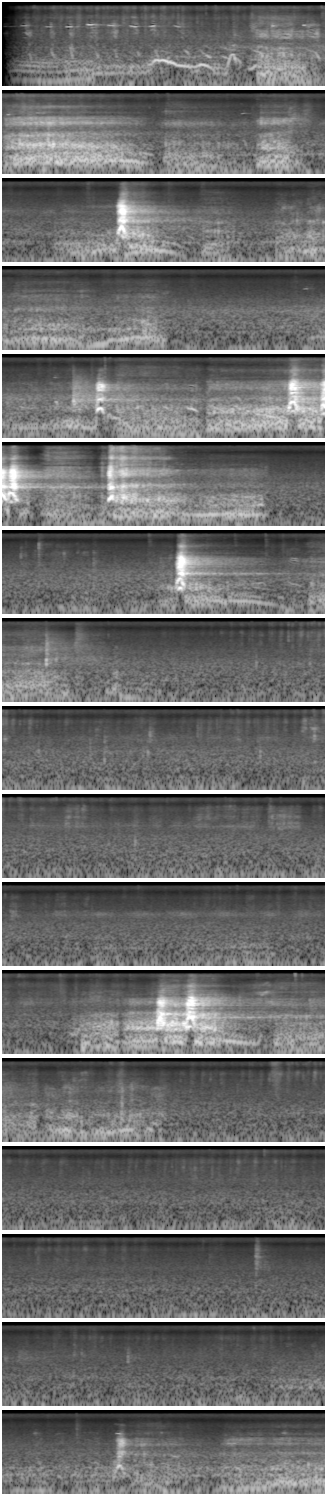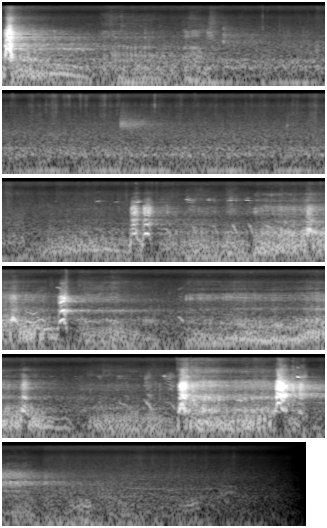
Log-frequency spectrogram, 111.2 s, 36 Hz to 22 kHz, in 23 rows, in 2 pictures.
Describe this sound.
Susilauma, sudet vikisevät ja ärhentelevät / A pack of wolves, squeaking and yapping further away
Pieni susilauma. Etäistä, kaikuvaa haukkua ja ärhentelyä, vikinää.
Paikka/Place: Suomi / Finland / Ähtäri
Aika/Date: 21.04. 1994
Susi, Wildlife, Field-Recording, Yle, Wolf, Tehosteet, Yleisradio, Suomi, Wild-Animals, Finnish-Broadcasting-Company, Finland, Soundfx, Animals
